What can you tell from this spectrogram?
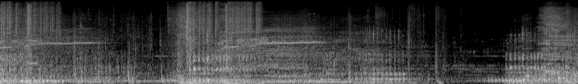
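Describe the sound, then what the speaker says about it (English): Hogling creatures in the video game Satisfactory let out loud, rough roars in several bursts, broken by a short pause, over steady game ambience. "We got a couple of hoglings here."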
